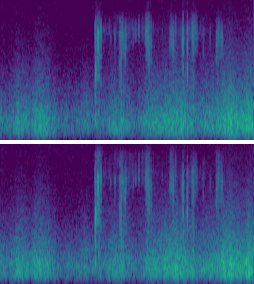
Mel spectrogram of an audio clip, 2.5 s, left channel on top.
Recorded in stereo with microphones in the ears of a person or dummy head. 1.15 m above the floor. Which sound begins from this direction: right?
Running footsteps, at 0.9 s.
